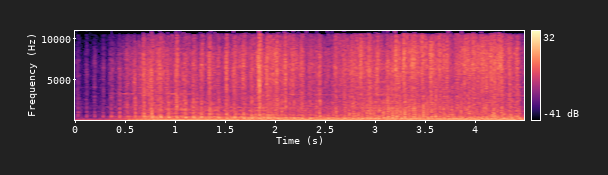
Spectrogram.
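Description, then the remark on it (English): A police helicopter thunders overhead in the night sky above Manhattan, shining a bright searchlight downward, its rotor blades beating out a rapid, steady chop over a deep engine drone that swells within the first second and then holds loud. “In the night sky, a police chopper flashes a bright searchlight downwards.”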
